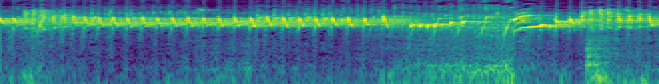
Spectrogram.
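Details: Agitated, stressed greater green leafbird singing as a lure to provoke other leafbirds. A continuous rapid stream of high, chattering, trilled notes with quick slurred whistles, busy throughout with no pauses.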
